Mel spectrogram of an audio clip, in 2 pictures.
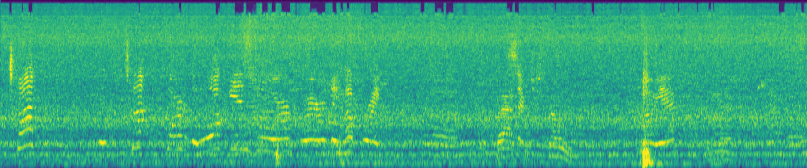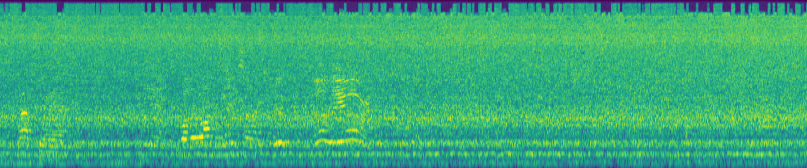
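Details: Swarm of honey bees found near a rain gauge and being collected from a walk-in door, giving a steady, dense droning hum with no pauses, a sharp knock midway and faint voices in the background.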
